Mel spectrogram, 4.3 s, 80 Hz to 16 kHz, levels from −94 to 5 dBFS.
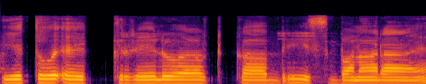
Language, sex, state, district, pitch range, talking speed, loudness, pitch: Hindi, male, Tripura, Unakoti, 130-145 Hz, 125 wpm, -15 LUFS, 140 Hz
